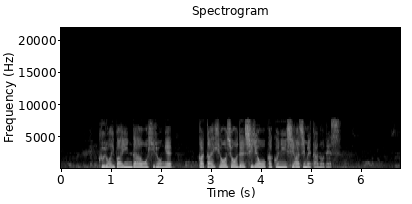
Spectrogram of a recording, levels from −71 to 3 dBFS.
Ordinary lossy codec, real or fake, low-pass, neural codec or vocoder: none; real; none; none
